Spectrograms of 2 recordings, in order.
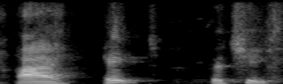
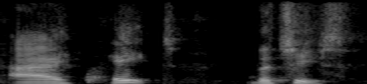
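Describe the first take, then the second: First: It is said with strong emphasis on a word. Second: It is said plainly, without strong emphasis. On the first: "Let me emphasize the word" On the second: "Did I say that right?"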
